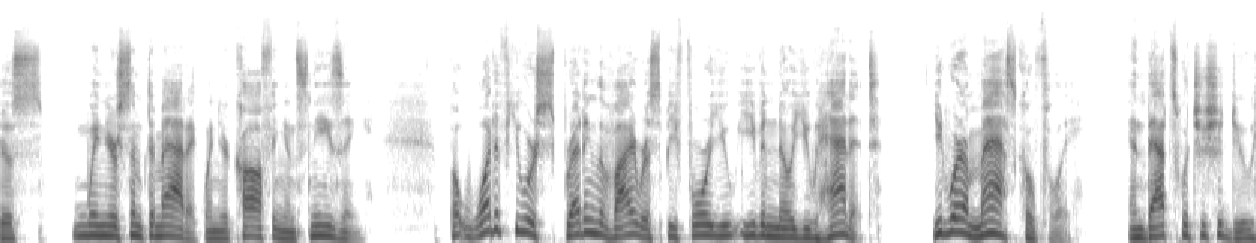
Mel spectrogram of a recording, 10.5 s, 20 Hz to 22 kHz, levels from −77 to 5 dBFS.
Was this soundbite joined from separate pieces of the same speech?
no; 0 cuts

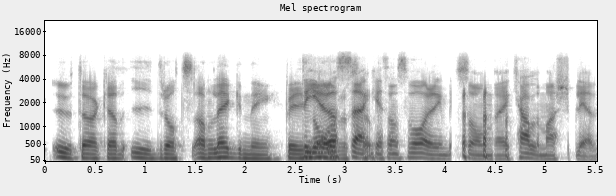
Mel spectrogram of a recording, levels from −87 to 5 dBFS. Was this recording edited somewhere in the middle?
yes; 2 cuts; at 2.4 s, 4.1 s

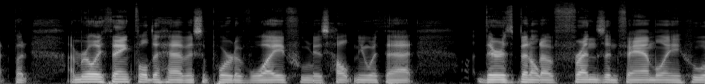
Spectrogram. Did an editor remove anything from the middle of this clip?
yes; 3 cuts; at 1.9 s, 3.1 s, 5.4 s

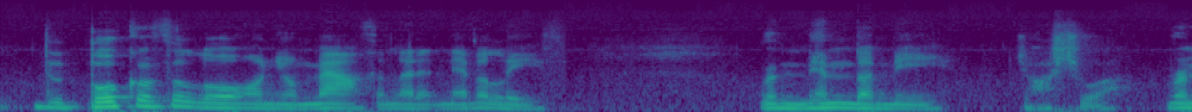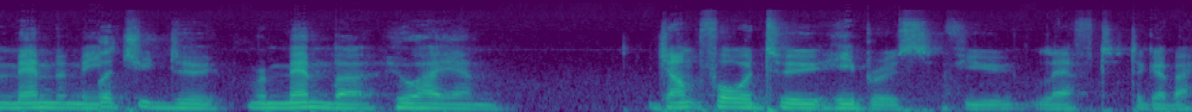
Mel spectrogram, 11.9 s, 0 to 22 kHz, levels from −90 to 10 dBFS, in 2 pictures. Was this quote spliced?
yes; 3 cuts; at 6.4 s, 7.1 s, 10.7 s

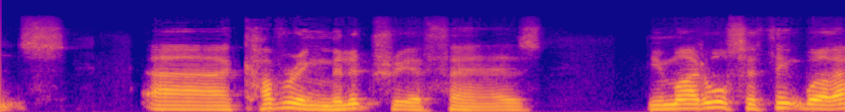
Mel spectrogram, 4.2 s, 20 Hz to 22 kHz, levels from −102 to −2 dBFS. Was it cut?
no; 0 cuts

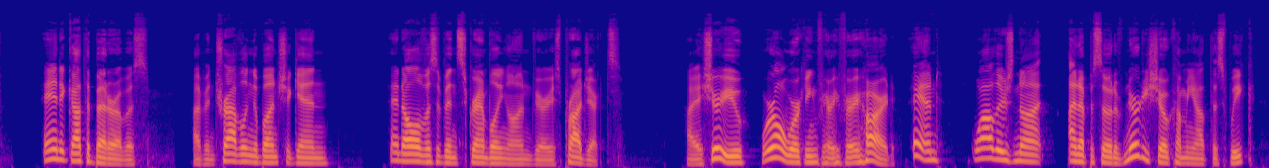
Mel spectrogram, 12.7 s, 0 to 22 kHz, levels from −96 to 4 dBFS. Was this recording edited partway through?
yes; 1 cut; at 9.0 s

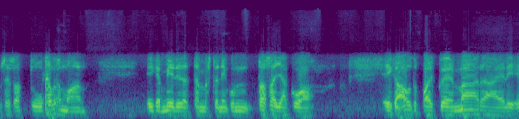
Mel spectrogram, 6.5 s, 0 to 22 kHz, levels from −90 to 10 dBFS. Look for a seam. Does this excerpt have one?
no; 0 cuts

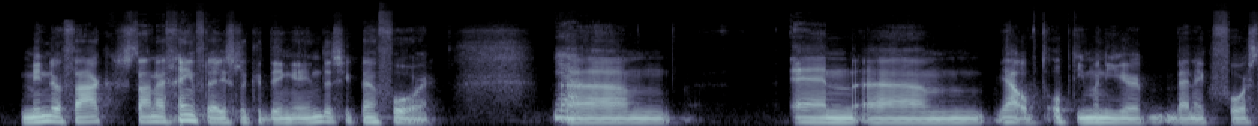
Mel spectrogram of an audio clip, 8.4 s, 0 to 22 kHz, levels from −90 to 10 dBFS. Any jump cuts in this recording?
no; 0 cuts

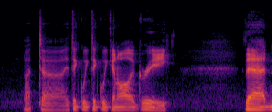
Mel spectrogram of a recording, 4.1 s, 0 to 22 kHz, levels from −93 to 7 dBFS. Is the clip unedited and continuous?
no; 1 cut; at 1.3 s

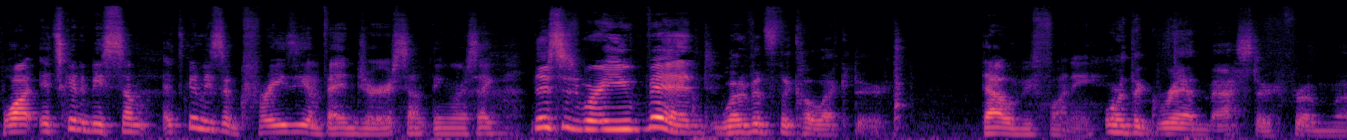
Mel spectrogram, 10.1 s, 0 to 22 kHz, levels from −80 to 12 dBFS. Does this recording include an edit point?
no; 0 cuts

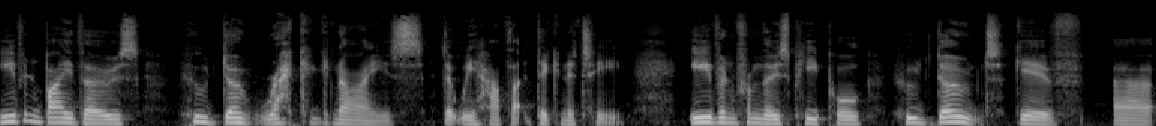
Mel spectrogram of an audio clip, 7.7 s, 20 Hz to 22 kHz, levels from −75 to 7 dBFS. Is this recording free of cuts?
no; 2 cuts; at 2.9 s, 6.7 s

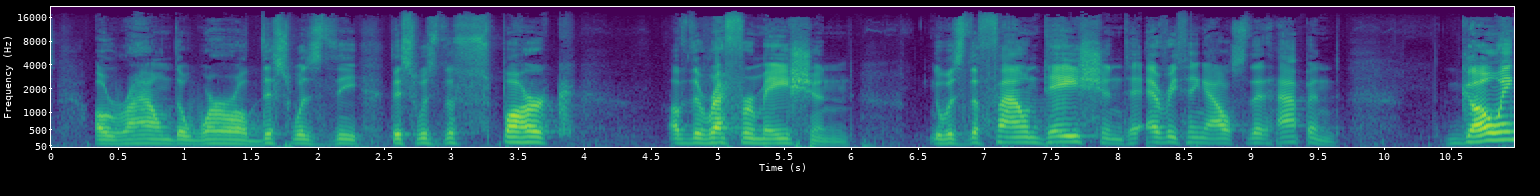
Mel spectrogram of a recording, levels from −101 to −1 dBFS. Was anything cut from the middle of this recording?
no; 0 cuts

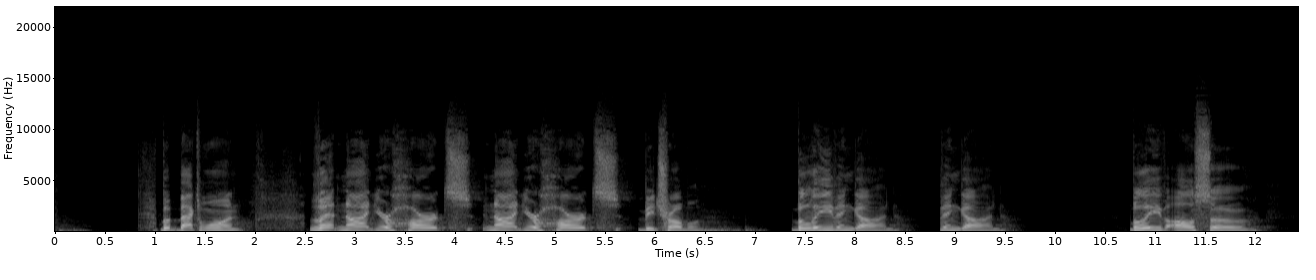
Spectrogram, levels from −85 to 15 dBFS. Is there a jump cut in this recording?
yes; 3 cuts; at 1.4 s, 4.3 s, 8.9 s

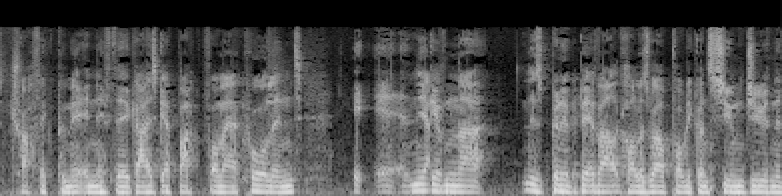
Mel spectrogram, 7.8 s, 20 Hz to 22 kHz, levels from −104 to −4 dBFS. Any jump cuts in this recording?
yes; 3 cuts; at 2.0 s, 4.3 s, 5.7 s

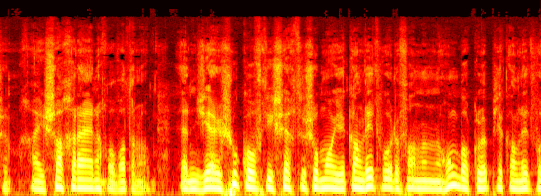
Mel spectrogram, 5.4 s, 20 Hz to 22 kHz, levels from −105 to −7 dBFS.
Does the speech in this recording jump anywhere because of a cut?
yes; 1 cut; at 1.6 s

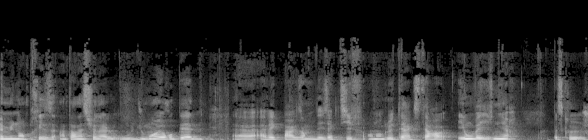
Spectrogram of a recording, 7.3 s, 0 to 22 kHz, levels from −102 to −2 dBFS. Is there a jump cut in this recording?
yes; 1 cut; at 2.8 s

